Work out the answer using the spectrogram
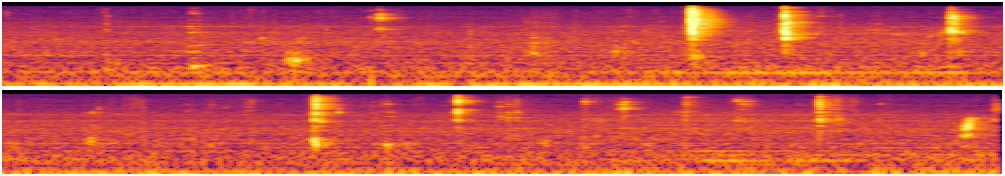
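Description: Close-up mouth sounds of a man chewing a large mouthful of pizza: faint wet chewing with scattered sharp clicks, the loudest about three and a half and four seconds in.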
